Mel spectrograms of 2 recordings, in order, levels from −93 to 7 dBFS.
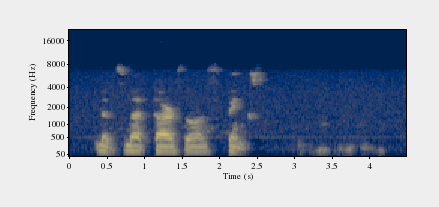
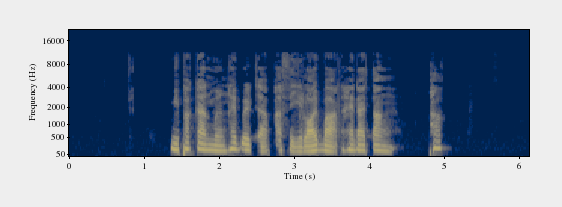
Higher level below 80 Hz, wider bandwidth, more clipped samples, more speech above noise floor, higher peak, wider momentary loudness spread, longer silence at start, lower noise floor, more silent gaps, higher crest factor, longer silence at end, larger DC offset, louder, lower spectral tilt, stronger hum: second, -72 dBFS vs -54 dBFS; second, 7.8 kHz vs 11.5 kHz; neither; second, 37 dB vs 62 dB; about the same, -6 dBFS vs -8 dBFS; first, 16 LU vs 9 LU; second, 0.35 s vs 1.35 s; second, -62 dBFS vs -87 dBFS; neither; about the same, 22 dB vs 22 dB; second, 0.75 s vs 1.15 s; neither; about the same, -26 LUFS vs -27 LUFS; about the same, -5.5 dB/octave vs -6.5 dB/octave; neither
